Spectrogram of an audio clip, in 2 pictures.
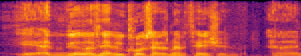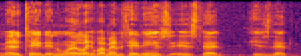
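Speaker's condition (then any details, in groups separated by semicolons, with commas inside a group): Parkinson's disease; young onset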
